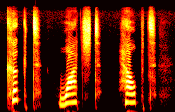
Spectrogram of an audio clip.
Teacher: The t sound after voiceless sounds like k, p, s, sh, ch. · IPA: /t/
